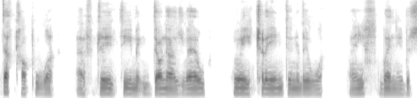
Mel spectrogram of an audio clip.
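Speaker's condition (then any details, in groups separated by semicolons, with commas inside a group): Cerebral palsy; unable to walk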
